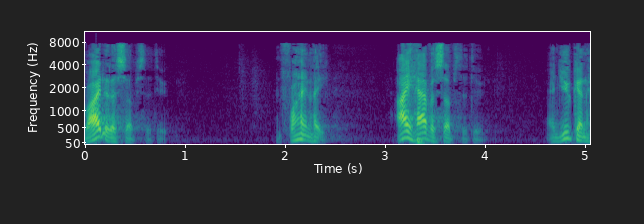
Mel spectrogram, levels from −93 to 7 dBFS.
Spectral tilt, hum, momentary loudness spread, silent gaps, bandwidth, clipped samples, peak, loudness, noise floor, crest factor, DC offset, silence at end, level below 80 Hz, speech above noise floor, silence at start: -3.5 dB/octave; none; 18 LU; none; 8 kHz; under 0.1%; 0 dBFS; -19 LUFS; -73 dBFS; 22 dB; under 0.1%; 0 s; -50 dBFS; 53 dB; 0 s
